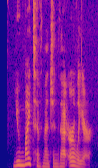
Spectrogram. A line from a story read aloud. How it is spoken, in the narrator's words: Harry said stiffly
